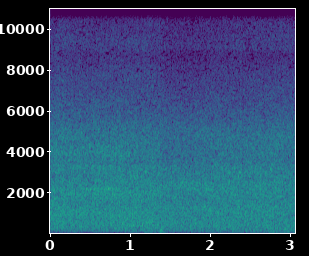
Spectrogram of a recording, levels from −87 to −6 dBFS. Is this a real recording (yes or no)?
yes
